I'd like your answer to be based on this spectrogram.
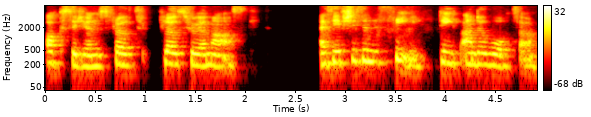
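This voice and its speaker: A woman's dark, mellow voice at medium pitch, in a Swedish accent, with fairly even intonation and a moderate pace. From Sweden. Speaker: author. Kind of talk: author reading from own novel.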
